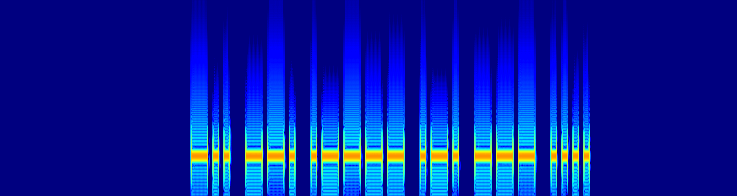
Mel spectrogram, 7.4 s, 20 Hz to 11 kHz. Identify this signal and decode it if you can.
Morse code, heard as a keyed tone, about 22 wpm, 700 Hz. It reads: DG1ROH
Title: DXCC-100 Call Signs - 6 Characters - Repeated 2x - 22wpm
